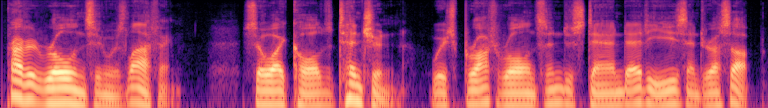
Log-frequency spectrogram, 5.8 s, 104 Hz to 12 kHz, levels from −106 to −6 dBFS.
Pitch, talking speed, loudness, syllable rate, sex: 110 Hz, 190 wpm, -19 LUFS, 5.7 syllables/s, male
